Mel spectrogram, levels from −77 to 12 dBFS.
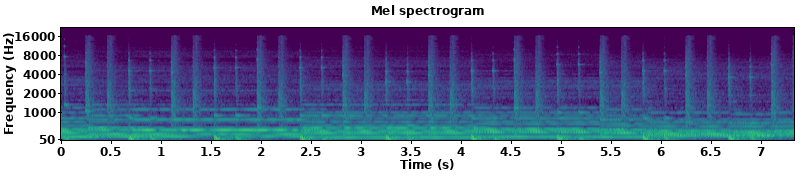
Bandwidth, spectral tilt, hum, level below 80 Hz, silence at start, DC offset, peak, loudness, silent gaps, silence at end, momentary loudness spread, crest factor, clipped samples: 17 kHz; -7 dB/octave; none; -32 dBFS; 0 s; under 0.1%; -6 dBFS; -21 LUFS; none; 0 s; 2 LU; 14 dB; under 0.1%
